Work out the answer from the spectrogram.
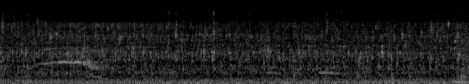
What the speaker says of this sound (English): the water goes through that and goes up through the sand and gravel and charcoal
